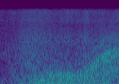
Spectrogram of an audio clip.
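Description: Whoosh sound effect of an animated title sequence: a loud rush of noise over a low rumble, with a sweep rising in pitch in the second half.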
